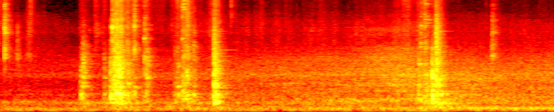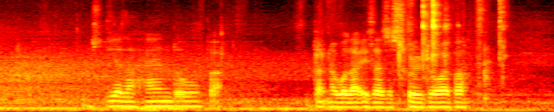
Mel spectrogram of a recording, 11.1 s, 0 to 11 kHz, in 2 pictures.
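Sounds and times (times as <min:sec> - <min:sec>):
metal hand tools knocking and clinking: 0:09.5 - 0:10.6.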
